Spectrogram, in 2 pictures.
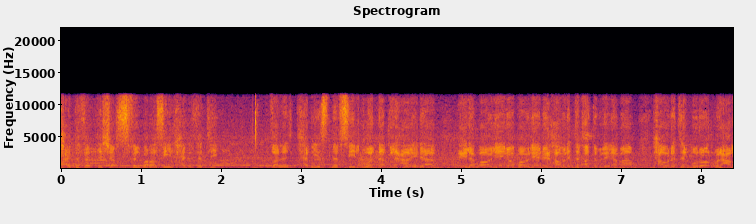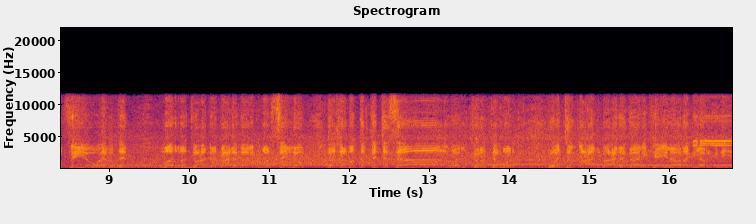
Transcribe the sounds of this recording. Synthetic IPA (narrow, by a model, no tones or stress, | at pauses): ħad̪aθat̪ʃːɑxsˤfilbɑɾˤɑːziːlħad̪aθat̪i | ðˤɑlːalt̪ħabiːsˤnafsiwɪnːɑqlʕaːʔɪd̪a | ʔɪlabaːliːnʊwbaːwliːnwɪjħaːwɪlat̪ːaqad̪ːʊmlɪlʔamaːm | ħaːwlat̪ɪlmʊɾuːɾwɪlʕɑɾˤðˤɪjːawʔabd̪an | mɑrˤːɑt̪wʕad̪abaʕd̪ðaːlɪkmʊɾˤsɪlːʊ | d̪aːxɪlmɑnt̪ːˤɑq̚t̪ɪt̪ːasawʊlkʊɾat̪amʊɾˤ | wɪt̪ɪqʕad̪baʕd̪ðaːlɪkʔɪlaɾˤɑɡlaɾˤʊknɪjːa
